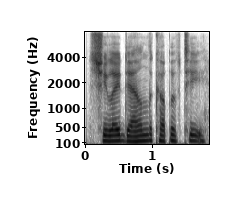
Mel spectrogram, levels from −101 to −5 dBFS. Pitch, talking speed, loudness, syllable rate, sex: 140 Hz, 225 wpm, -14 LUFS, 4.1 syllables/s, female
